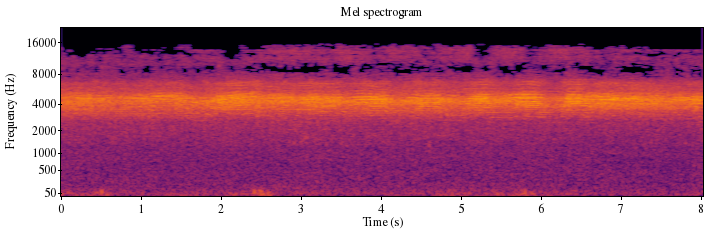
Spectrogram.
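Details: Male cicadas singing in a Japanese summer, a steady shrill buzz with slight swells and dips in loudness, no other sounds standing out.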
